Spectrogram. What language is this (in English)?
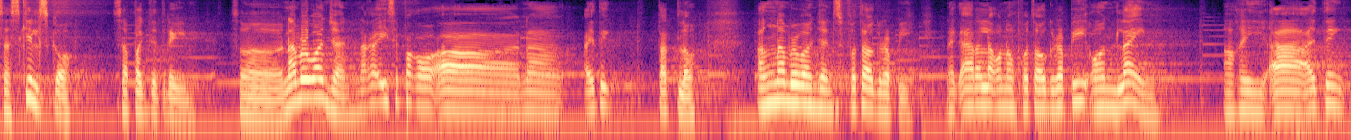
Filipino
